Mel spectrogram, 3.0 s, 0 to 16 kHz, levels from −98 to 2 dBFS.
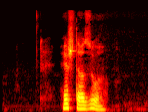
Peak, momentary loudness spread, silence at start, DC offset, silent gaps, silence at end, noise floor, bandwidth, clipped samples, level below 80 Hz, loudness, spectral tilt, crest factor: -8 dBFS; 10 LU; 1.25 s; under 0.1%; none; 0.85 s; -77 dBFS; 11.5 kHz; under 0.1%; -58 dBFS; -25 LUFS; -6 dB/octave; 22 dB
